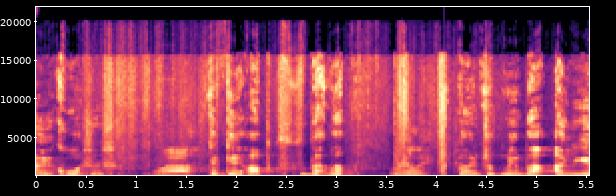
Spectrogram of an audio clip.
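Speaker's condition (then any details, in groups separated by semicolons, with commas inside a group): Cerebral palsy; from birth; speech impairment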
